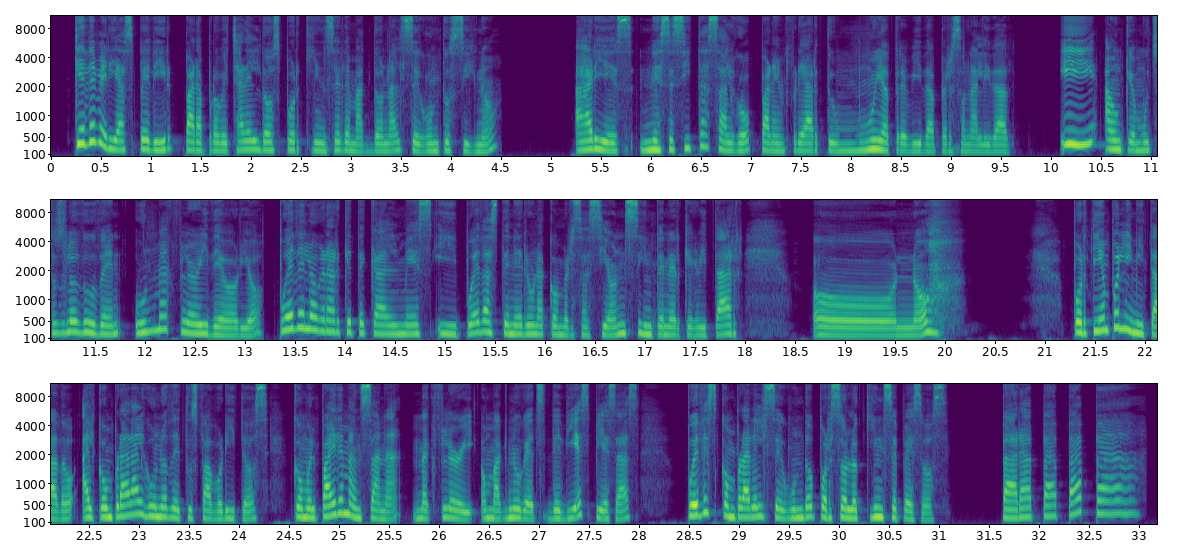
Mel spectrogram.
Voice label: spanish latin american promos

